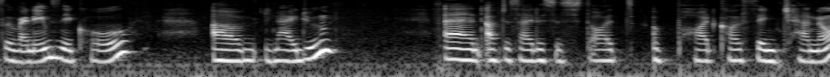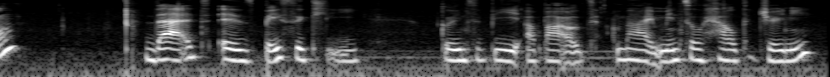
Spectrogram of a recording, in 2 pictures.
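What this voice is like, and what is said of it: Groggy, just-woken-up voice. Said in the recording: “Please excuse my voice. I literally just got up.”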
